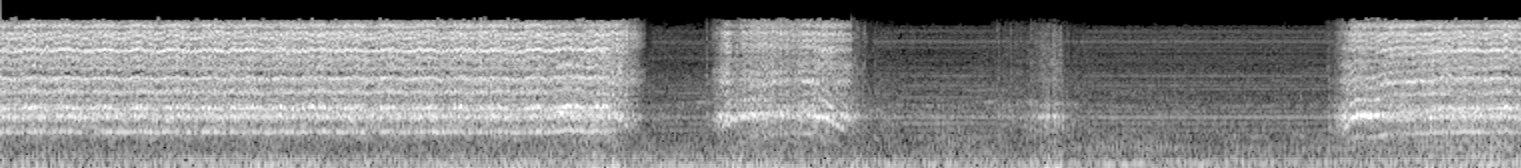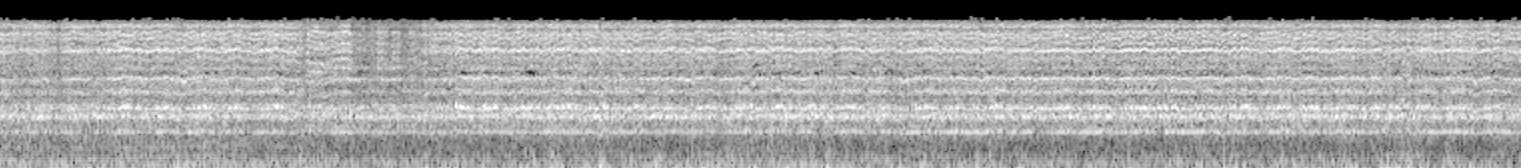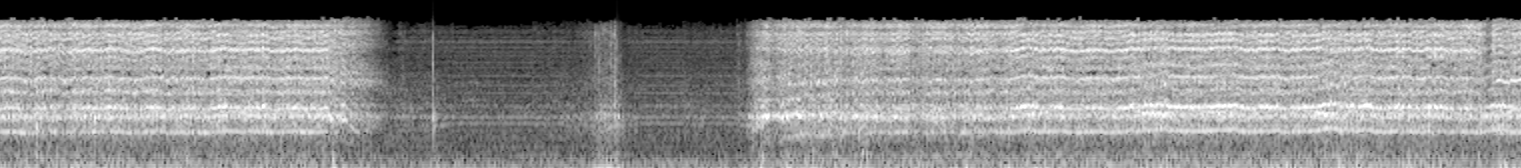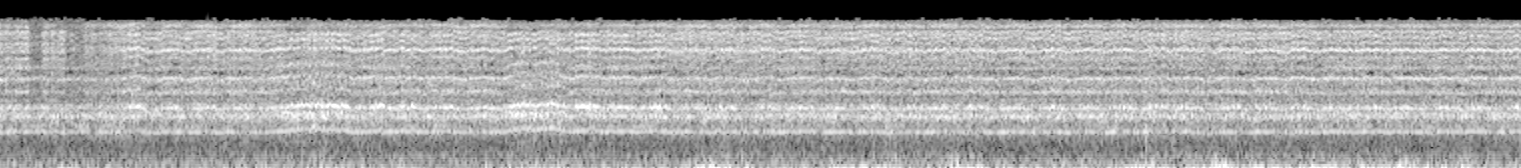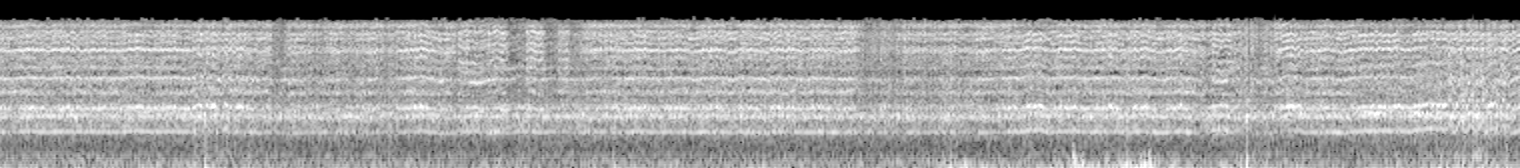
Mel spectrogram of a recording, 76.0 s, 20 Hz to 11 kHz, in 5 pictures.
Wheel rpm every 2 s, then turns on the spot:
160, 160, 160, 70, 40, 10, 30, 150, 160, 160, 160, 160, 160, 160, 160, 160, 140, 20, 10, 140, 160, 160, 160, 160, 160, 160, 160, 160, 160, 160, 160, 160, 160, 160, 170, 160, 160, 160.
8-10 34-36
